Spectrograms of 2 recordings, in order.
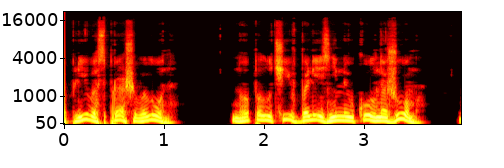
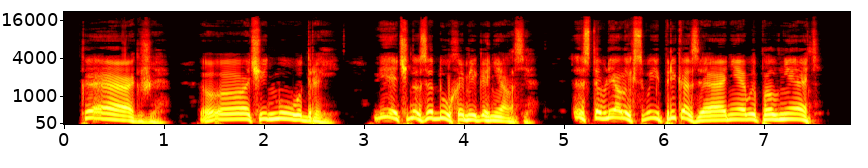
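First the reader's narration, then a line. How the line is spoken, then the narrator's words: Hoarse barking laugh. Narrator (Russian): Он хрипло рассмеялся, точно пролаял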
